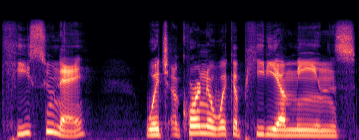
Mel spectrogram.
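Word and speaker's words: Kitsune: I believe it's pronounced Kisune, which according to Wikipedia means fox in Japanese.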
